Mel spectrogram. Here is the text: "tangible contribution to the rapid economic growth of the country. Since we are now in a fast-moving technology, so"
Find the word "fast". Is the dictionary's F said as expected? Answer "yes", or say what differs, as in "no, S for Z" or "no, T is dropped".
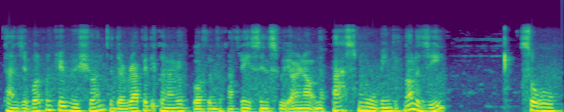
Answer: no, P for F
